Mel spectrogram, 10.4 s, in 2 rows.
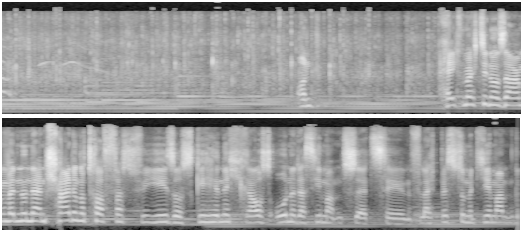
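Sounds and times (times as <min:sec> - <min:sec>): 
crowd applause: 0:00.0 - 0:05.3
sustained keyboard chords: 0:00.0 - 0:10.3
speech: 0:03.0 - 0:03.4, 0:04.5 - 0:10.3.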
